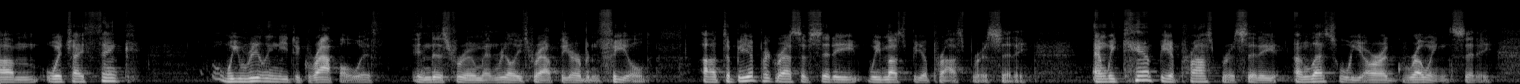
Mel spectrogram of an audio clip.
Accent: Brooklyn, New York, United States; I grew up in Brooklyn, New York. near Coney Island when Brooklyn was Brooklyn.

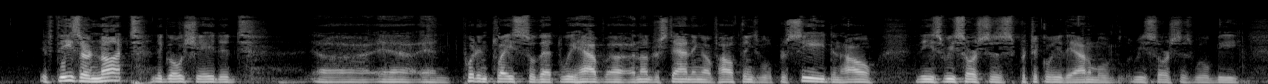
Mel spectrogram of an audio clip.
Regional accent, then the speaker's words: Barrow, Alaska, United States; I grew up with Edward. We're both from Barrow. We played basketball together for the high school team

